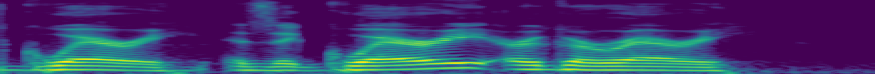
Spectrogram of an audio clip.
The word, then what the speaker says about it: Guererri: say your name on Saturday nights he says guerry is it guerry or gueri gu guerry that is the proper pronunciation okay I like it I thought it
